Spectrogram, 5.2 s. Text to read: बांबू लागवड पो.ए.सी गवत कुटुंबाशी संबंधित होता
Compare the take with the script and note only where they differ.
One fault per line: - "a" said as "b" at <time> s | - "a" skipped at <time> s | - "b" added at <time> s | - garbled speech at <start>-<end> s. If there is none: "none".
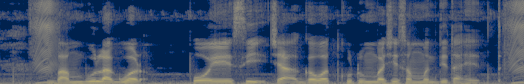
- "च्या" added at 2.7 s
- "होता" said as "आहे" at 4.5 s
